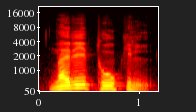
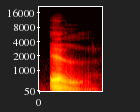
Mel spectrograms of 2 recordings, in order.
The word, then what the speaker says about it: Narithookil: Narithookil. Spell it. Narithookil.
